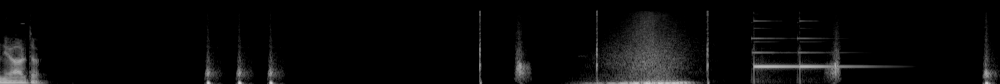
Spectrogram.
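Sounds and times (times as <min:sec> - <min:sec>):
notification bell ding: 0:07.5 - 0:09.2.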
